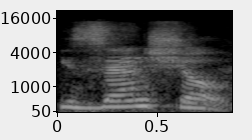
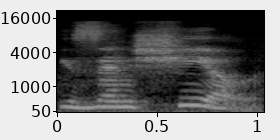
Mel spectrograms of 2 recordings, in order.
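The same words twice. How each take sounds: First: The ending is one short 'shul' syllable. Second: The ending is two syllables, like 'shee-al'. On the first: The speaker calls it right. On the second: The speaker calls it wrong.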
